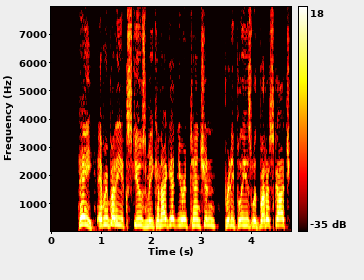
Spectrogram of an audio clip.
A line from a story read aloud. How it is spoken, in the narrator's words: Darren yells out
